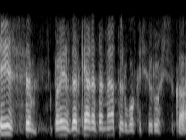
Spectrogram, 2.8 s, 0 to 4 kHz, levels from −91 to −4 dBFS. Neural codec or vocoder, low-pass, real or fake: codec, 16 kHz, 16 kbps, FreqCodec, smaller model; 3.6 kHz; fake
